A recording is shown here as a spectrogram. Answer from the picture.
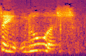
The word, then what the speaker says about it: St. Louis: Strongest ice horse in St. Louis. – Excuse me, Mr. Neely, but it's pronounced St. Louis. – Is it now? I got a cousin spells it the same way, and we call him Louis.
